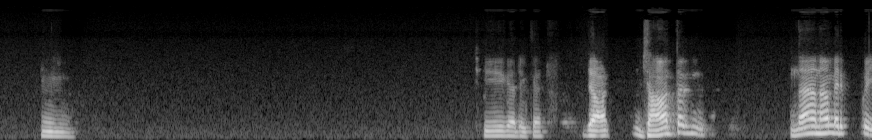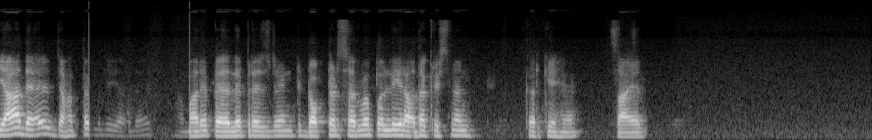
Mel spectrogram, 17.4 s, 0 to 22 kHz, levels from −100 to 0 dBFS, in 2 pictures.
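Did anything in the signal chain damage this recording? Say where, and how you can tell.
Yes. At the call-processing stage, the far end's echo canceller likely let some of its loudspeaker pickup through. This echo leak shows up as a faint delayed copy of the speech, 199 ms behind, at 5.64–5.77 s and more weakly at 7.32–7.36 s.

Between 9.62 and 10.62 s, one channel inverted, most likely a polarity flip in the wiring or mixing stage, makes the shared centre content cancel when the channels are summed to mono. The speech drops by about 22 dB, leaving only a faint residue.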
